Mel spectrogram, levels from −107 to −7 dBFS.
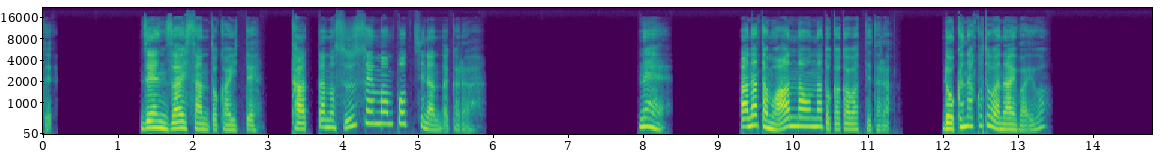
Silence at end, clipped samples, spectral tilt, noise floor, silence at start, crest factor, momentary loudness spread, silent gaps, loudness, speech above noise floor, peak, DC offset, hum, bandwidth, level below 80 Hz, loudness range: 1.45 s; under 0.1%; -5 dB/octave; -87 dBFS; 0 s; 20 dB; 18 LU; none; -21 LUFS; 66 dB; -4 dBFS; under 0.1%; none; 18 kHz; -60 dBFS; 9 LU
